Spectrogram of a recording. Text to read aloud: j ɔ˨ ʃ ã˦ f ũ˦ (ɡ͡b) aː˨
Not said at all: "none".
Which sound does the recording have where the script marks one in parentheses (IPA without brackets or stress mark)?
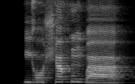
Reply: ɡ͡b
